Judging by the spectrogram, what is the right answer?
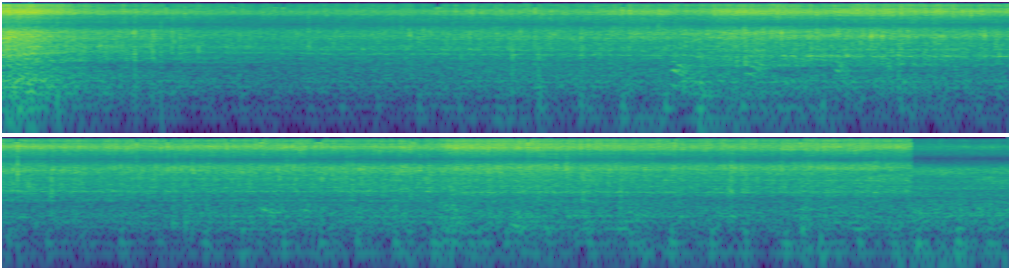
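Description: Chopped onions and green chillies fry in hot oil, giving a steady, close sizzling hiss that runs unbroken throughout.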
